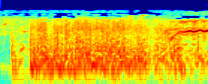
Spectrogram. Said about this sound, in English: Better hold the horses. The blast will scare them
